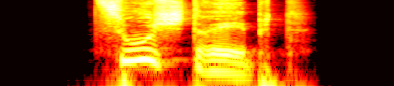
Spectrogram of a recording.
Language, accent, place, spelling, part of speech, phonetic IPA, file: German, Germany, Berlin, zustrebt, verb, [ˈt͡suːˌʃtʁeːpt], De-zustrebt.ogg
- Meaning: inflection of zustreben: 1. third-person singular dependent present 2. second-person plural dependent present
